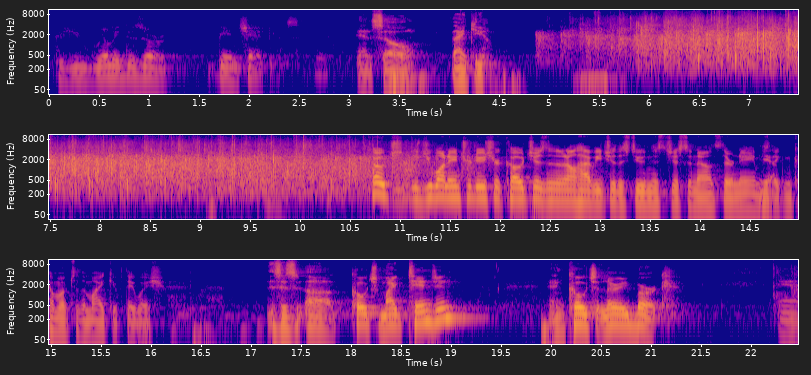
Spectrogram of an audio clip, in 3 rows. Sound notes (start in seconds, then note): 4.8 audience applauding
